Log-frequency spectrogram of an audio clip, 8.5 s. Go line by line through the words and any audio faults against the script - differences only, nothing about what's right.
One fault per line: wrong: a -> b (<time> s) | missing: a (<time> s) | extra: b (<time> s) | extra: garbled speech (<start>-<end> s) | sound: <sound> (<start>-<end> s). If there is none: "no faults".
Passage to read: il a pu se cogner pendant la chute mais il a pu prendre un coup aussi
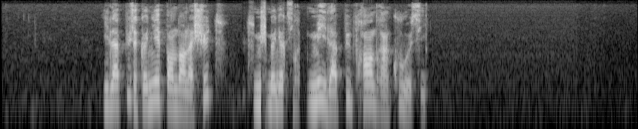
missing: se (1.8 s)
extra: garbled speech (3.2-4.0 s)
